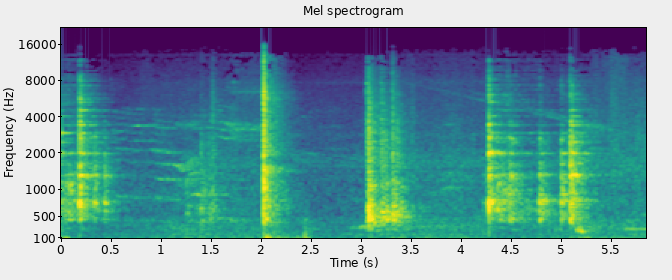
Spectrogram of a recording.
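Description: A metal spoon clinking and scraping against a plate and bread while bread slices are buttered: a sharp clink about two seconds in, then short clusters of clinks around three seconds and again between four and five seconds.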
